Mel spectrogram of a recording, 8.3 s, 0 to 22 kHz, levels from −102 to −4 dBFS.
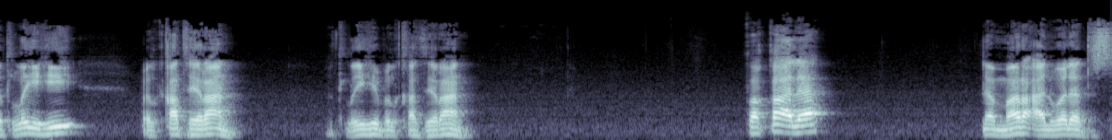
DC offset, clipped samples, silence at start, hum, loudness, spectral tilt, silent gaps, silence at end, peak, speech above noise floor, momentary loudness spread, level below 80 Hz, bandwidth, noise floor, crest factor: under 0.1%; under 0.1%; 0 s; none; -18 LUFS; -4.5 dB/octave; none; 0 s; -2 dBFS; 45 dB; 14 LU; -58 dBFS; 13 kHz; -62 dBFS; 18 dB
